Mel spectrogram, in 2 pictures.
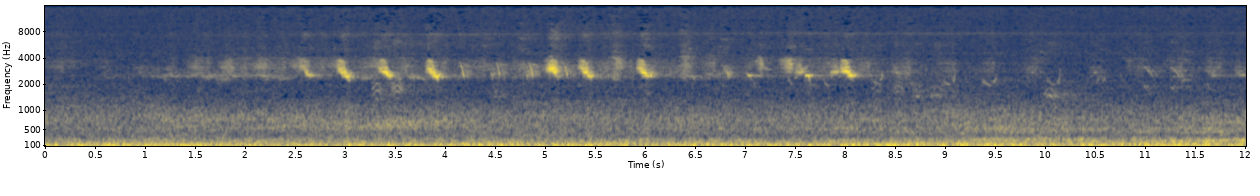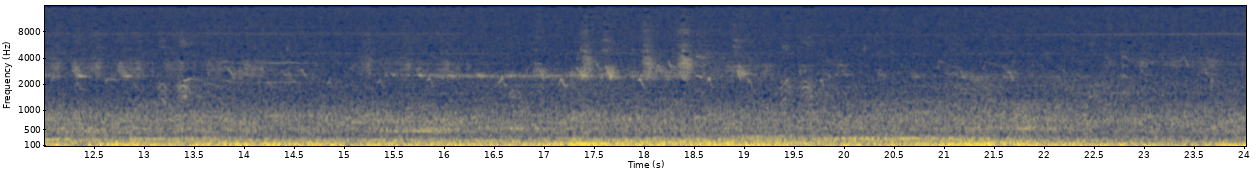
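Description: Birds calling in quick runs of short chirps, the busiest run in the first several seconds and more runs later, over a steady low rumble.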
